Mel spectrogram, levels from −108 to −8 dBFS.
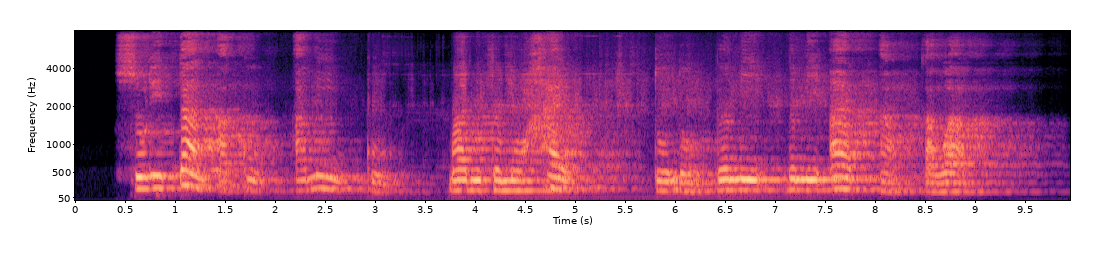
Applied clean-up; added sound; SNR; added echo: neural separator model SepFormer DNS4.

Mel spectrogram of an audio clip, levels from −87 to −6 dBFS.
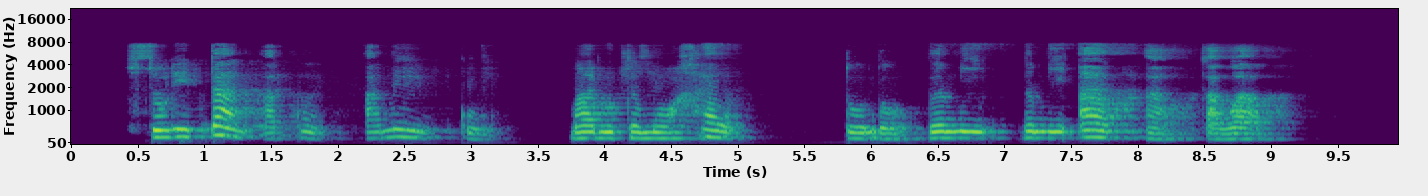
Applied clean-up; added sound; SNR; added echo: neural mask model DeepFilterNet 3.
